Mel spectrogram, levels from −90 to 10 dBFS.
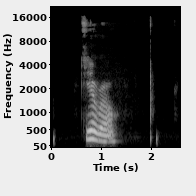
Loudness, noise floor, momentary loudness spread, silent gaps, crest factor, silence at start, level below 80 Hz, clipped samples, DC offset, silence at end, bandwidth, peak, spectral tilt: -20 LUFS; -79 dBFS; 20 LU; none; 18 dB; 0.6 s; -74 dBFS; under 0.1%; under 0.1%; 1.3 s; 16.5 kHz; -6 dBFS; -6 dB/octave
